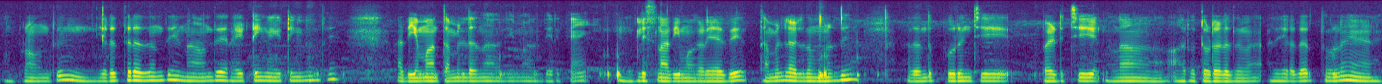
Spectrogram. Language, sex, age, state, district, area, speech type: Tamil, male, 30-45, Tamil Nadu, Mayiladuthurai, urban, spontaneous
